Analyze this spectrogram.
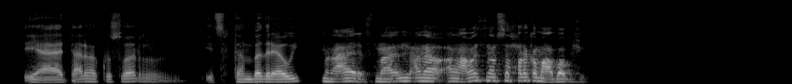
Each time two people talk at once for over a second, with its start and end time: none

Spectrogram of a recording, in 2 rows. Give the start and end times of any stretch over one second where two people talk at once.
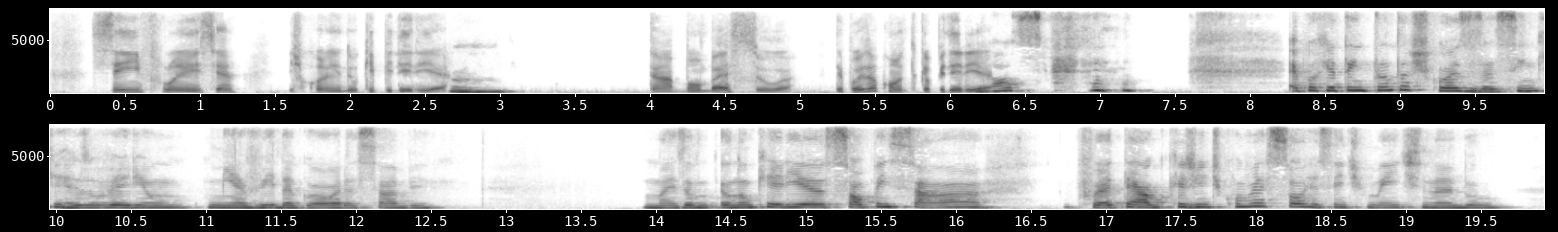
none

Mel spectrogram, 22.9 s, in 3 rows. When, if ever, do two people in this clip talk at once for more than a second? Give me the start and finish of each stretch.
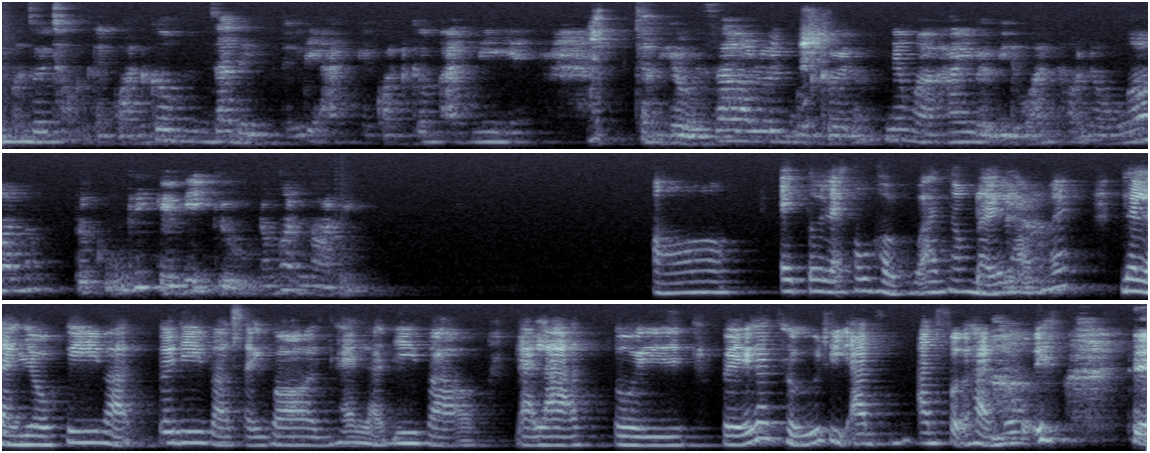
none

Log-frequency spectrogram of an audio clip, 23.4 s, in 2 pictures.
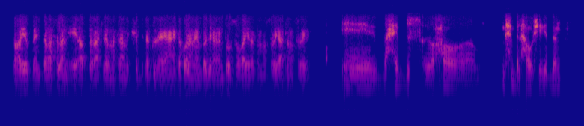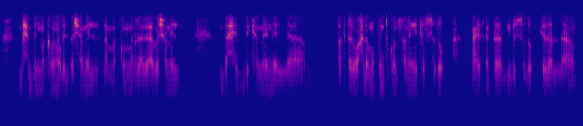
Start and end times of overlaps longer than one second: none

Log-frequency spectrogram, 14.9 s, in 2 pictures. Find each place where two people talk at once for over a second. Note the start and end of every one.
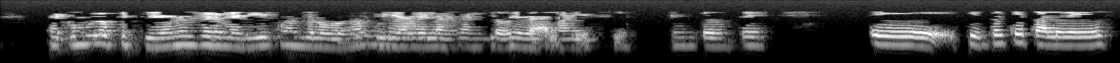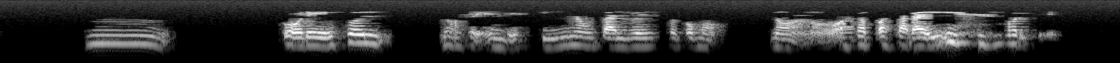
2.2-3.9

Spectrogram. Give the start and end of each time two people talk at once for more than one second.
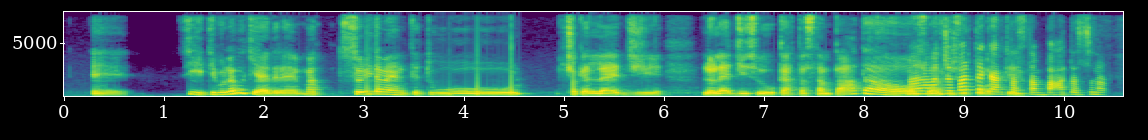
8.4-9.6

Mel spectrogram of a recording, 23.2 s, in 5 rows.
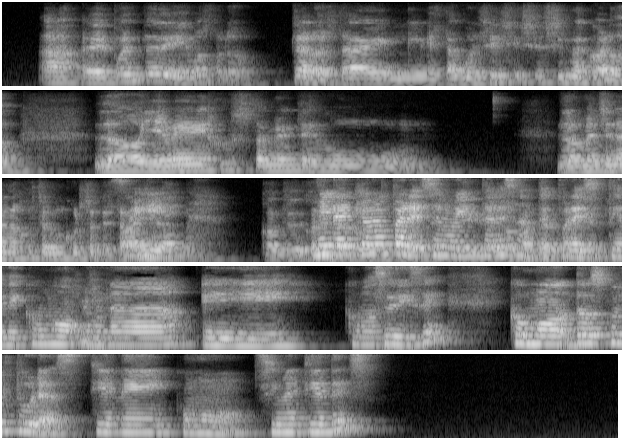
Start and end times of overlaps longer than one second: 11.6-13.9

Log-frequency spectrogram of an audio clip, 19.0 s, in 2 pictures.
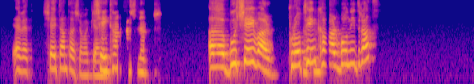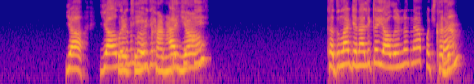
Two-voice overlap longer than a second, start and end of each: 11.8-13.2

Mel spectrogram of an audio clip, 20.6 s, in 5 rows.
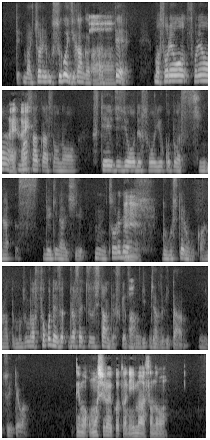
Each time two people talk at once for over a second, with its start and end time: none

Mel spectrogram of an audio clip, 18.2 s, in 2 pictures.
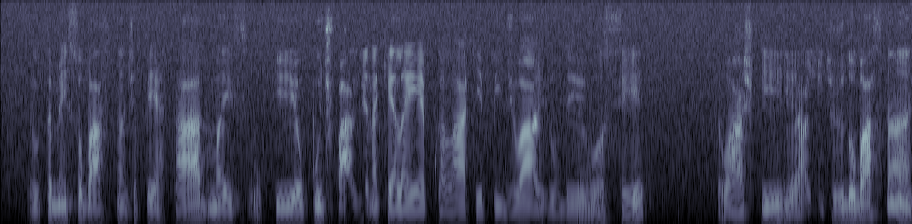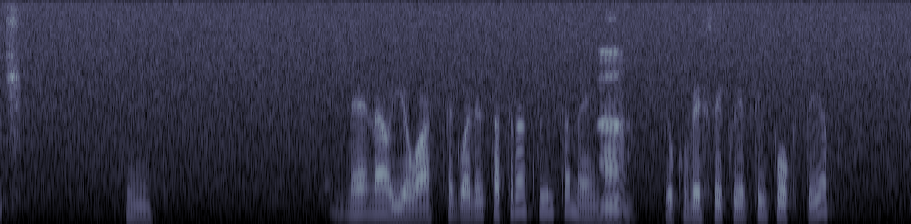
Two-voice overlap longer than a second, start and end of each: none

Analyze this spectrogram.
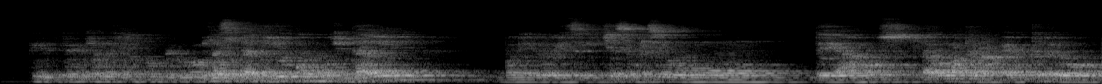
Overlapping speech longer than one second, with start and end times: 1.9-3.6

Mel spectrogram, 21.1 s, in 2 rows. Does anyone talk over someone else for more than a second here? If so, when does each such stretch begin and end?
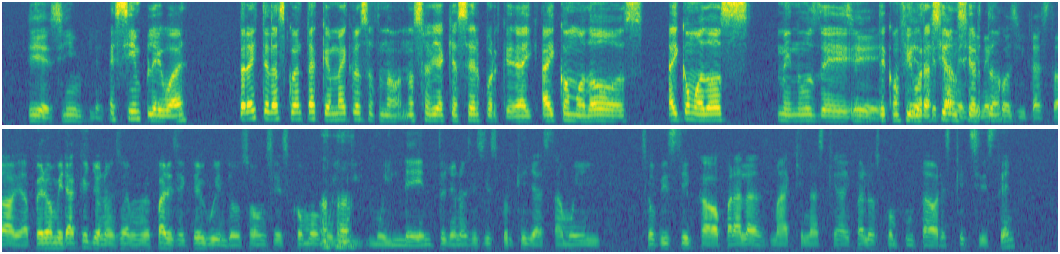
8.4-10.0

